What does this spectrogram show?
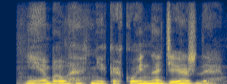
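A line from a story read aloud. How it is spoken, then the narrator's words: Mumbling. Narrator (Russian): бормочет отец Гарсия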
